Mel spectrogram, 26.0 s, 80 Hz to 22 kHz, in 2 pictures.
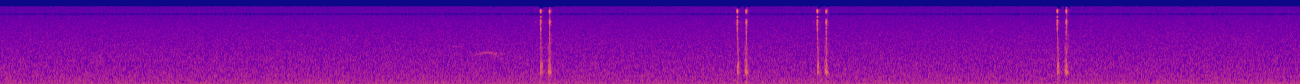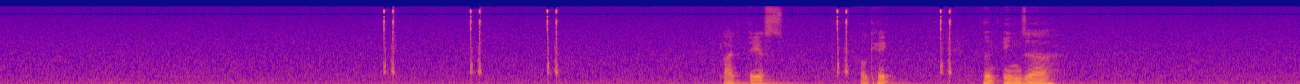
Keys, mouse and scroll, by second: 5.4 click, 16.9 click, 20.0 scroll down 1, 21.4 click.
